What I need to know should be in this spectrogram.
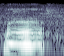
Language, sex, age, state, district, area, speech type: Bodo, male, 18-30, Assam, Baksa, rural, spontaneous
